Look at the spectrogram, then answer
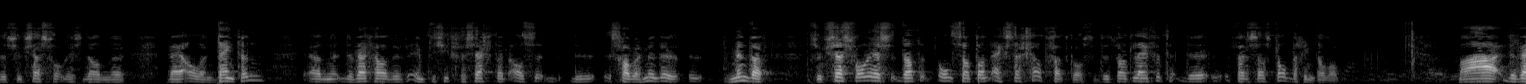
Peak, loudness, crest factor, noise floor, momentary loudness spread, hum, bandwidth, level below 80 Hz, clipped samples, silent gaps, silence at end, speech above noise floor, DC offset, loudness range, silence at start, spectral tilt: -10 dBFS; -34 LUFS; 24 dB; -61 dBFS; 18 LU; none; 8 kHz; -76 dBFS; under 0.1%; none; 0 s; 27 dB; under 0.1%; 7 LU; 0 s; -4.5 dB/octave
